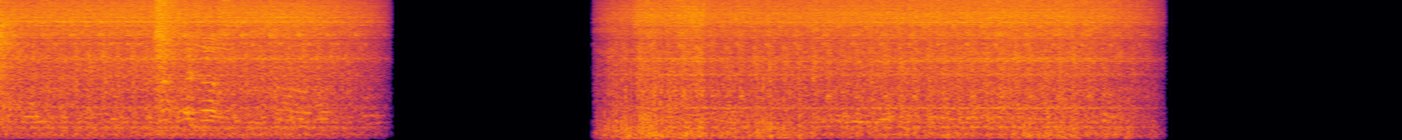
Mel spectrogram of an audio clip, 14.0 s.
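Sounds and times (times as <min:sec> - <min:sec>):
electric train humming and rumbling: 0:00.0 - 0:03.9, 0:06.0 - 0:11.7.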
